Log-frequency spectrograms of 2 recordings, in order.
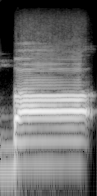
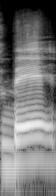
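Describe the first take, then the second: First: It is said with an Arabic 'ah' vowel. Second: It is said with an Urdu 'ay' vowel. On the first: This is the Arabic way of naming the letter. The speaker calls it right. "अरबी तलफ़्फ़ुज़ और लहज़े के साथ" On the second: This is the Urdu way of naming the letter. The speaker calls it wrong. "ये उर्दू है"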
